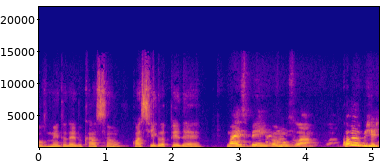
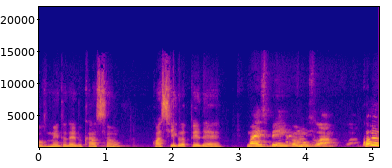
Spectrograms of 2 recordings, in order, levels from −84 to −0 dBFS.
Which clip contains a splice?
first; 1 cut; at 1.3 s

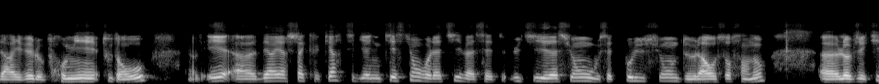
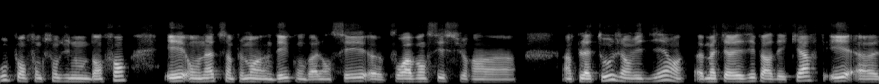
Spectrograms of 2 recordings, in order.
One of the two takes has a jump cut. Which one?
first; 1 cut; at 2.0 s

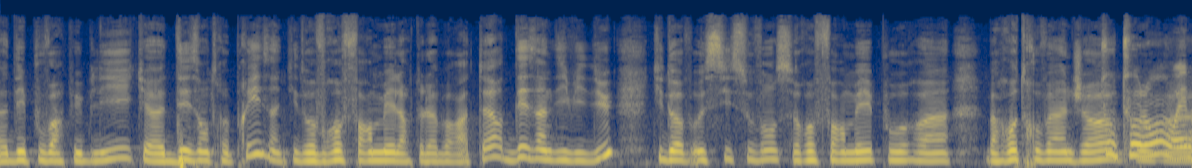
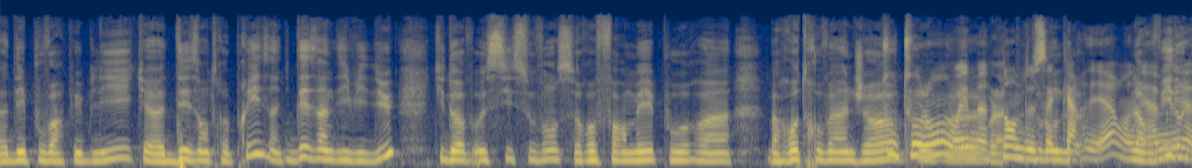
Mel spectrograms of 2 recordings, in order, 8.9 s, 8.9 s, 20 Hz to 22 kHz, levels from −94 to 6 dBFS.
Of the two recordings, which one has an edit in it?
second; 1 cut; at 2.1 s

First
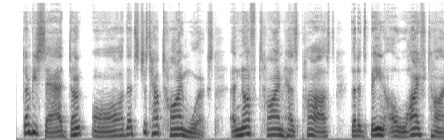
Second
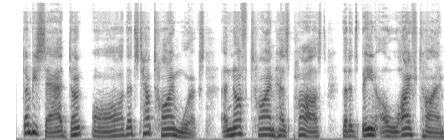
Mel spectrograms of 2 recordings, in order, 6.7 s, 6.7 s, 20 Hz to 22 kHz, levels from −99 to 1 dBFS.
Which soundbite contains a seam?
second; 1 cut; at 2.1 s

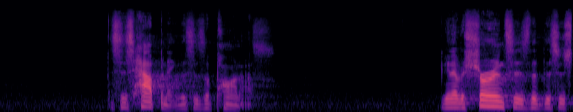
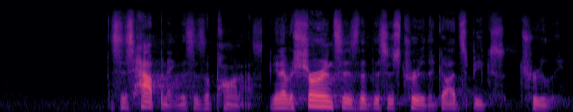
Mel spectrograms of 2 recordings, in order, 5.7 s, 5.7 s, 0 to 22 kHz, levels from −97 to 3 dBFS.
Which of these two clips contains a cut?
second; 1 cut; at 2.6 s

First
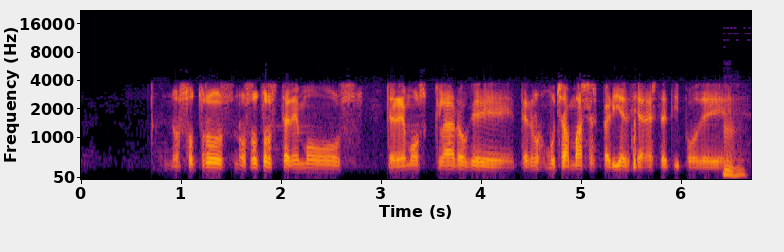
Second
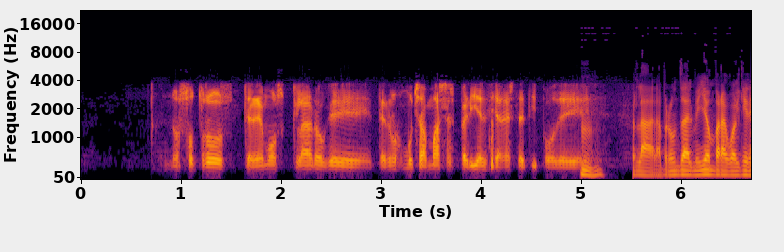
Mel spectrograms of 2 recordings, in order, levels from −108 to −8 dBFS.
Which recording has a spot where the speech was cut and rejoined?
second; 2 cuts; at 1.5 s, 5.5 s

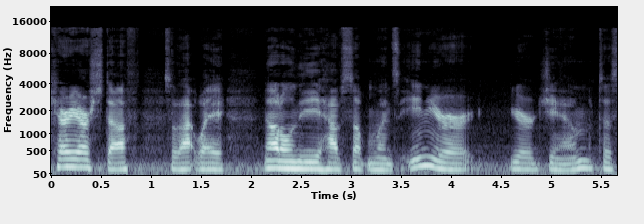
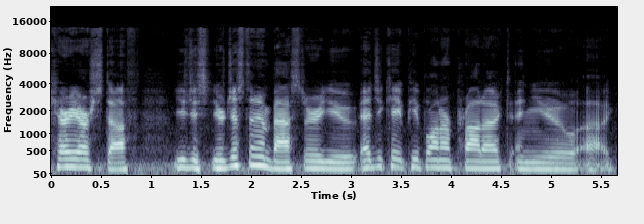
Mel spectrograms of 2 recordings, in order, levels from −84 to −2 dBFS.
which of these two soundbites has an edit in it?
first; 1 cut; at 1.2 s

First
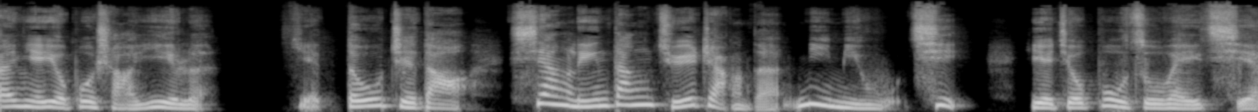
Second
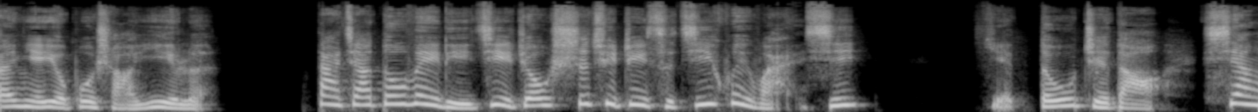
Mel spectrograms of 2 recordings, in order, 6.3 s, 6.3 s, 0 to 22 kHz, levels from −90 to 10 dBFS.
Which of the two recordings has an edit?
first; 1 cut; at 1.3 s

